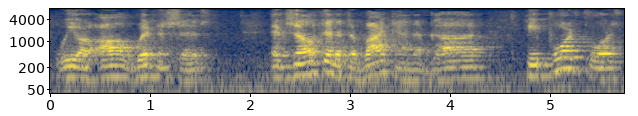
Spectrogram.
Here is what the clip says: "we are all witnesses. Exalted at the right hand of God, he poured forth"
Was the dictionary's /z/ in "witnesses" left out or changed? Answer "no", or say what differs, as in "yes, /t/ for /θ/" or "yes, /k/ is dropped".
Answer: no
